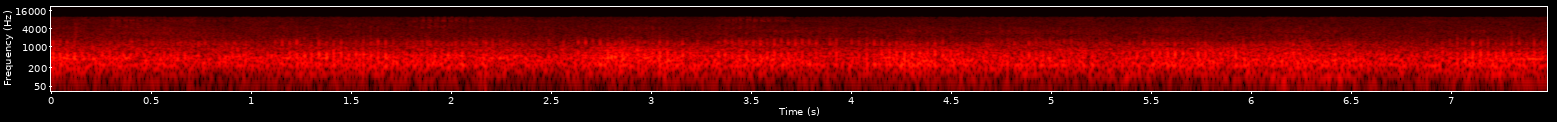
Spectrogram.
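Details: Two five-month-old kittens, Liz and Taby, snoring in their sleep: a soft, breathy rasp that swells and fades in slow, steady breathing cycles, with no other sounds.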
